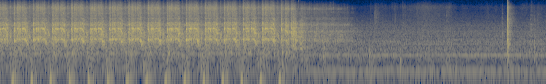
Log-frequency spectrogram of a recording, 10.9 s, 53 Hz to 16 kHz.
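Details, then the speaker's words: 1985 Honda Gold Wing GL1200 compression test: even cranking with regular strong pulses about 2.5 a second, no weak beats; 150 psi read on this cylinder, normal against the 140–150 spec. "I got 150 on the nose for this one."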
